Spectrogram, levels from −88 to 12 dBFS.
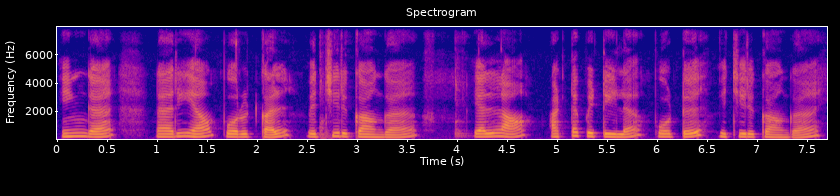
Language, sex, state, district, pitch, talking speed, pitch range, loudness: Tamil, female, Tamil Nadu, Nilgiris, 205 Hz, 70 wpm, 195-225 Hz, -18 LUFS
